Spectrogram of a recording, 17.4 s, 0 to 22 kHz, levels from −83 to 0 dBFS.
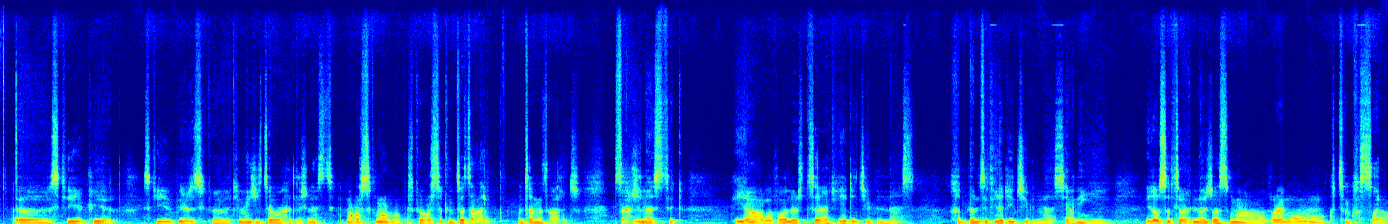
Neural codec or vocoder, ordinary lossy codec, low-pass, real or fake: codec, 44.1 kHz, 2.6 kbps, DAC; none; none; fake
